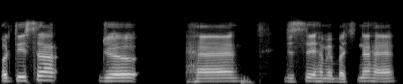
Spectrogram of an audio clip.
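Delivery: usual speaking voice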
